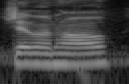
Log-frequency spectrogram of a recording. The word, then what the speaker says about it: Gyllenhaal: Gillhal. Is it Is it jockey golional? Yeah. Yeah. Jockey. Exactly. Exactly. I pronounced that. The correct answer which only three people got is Jake Gyllenhaal, Harry Styles, Tom Hiddston, and Travis Kelce.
